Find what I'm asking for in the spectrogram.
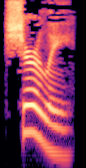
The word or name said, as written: shirlee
